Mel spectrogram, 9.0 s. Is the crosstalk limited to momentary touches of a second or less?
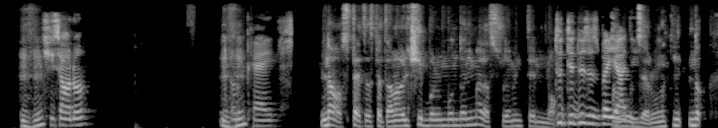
Yes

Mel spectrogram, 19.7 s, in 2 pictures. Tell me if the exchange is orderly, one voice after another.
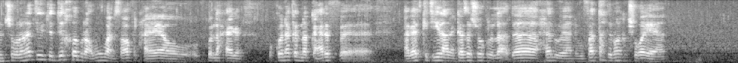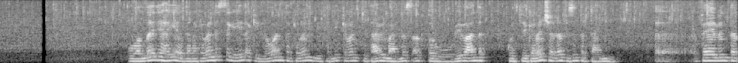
Yes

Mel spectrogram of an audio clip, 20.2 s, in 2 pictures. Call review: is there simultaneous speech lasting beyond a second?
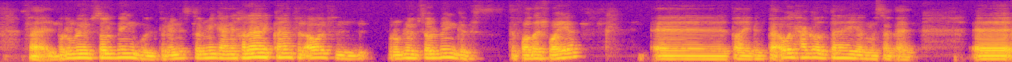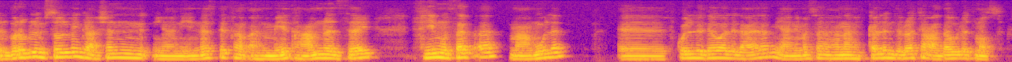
No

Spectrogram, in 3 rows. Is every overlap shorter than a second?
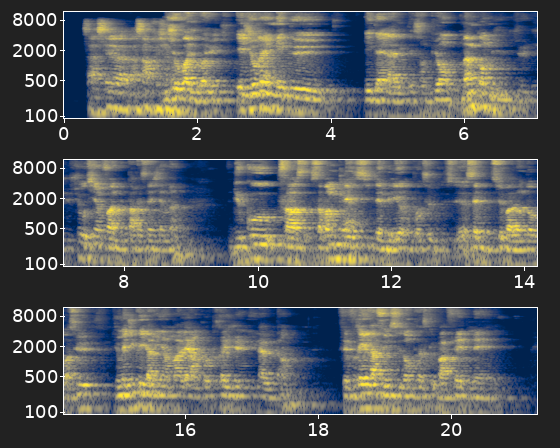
Yes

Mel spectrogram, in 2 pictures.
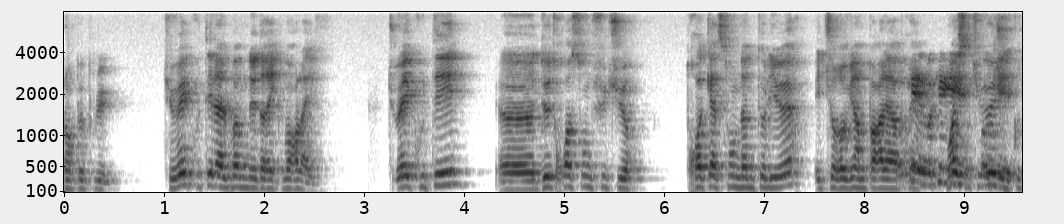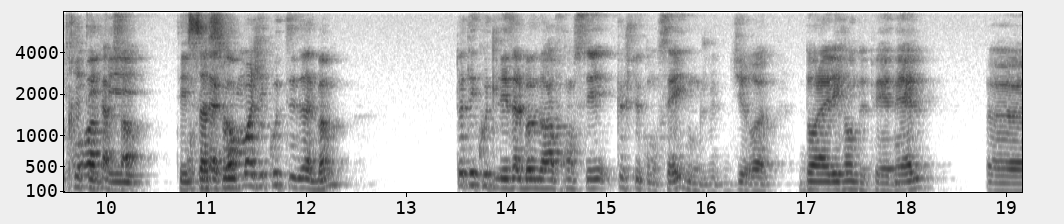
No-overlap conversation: No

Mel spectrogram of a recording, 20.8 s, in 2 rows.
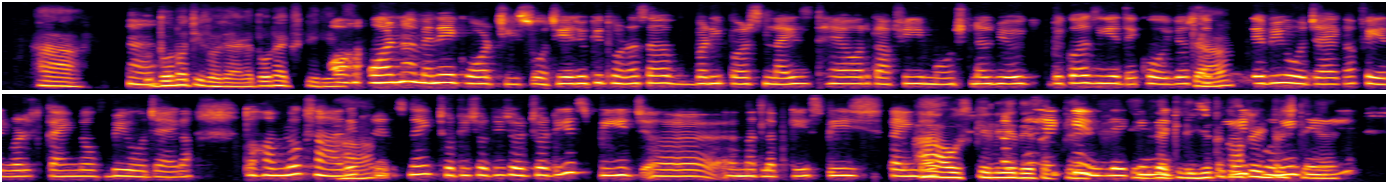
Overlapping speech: Yes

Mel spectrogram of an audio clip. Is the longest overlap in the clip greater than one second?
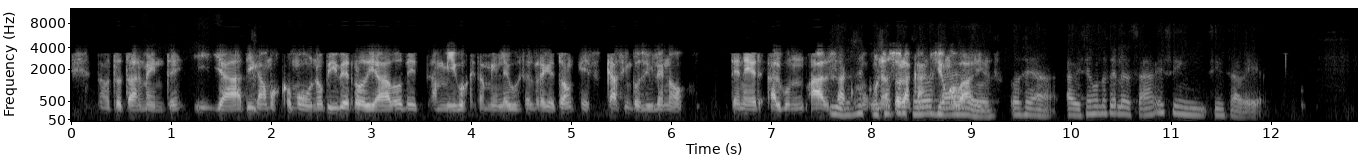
Yes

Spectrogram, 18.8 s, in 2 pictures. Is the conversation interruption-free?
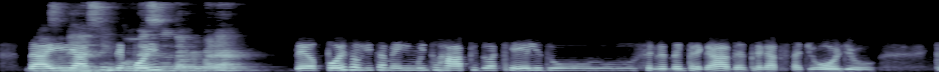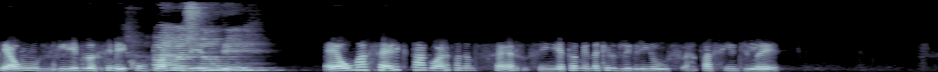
No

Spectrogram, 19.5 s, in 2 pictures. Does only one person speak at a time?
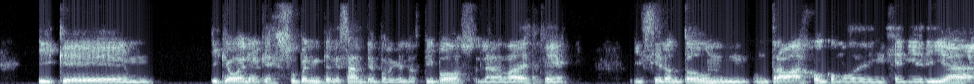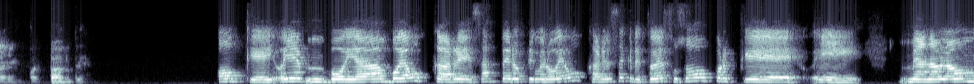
Yes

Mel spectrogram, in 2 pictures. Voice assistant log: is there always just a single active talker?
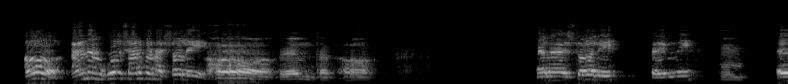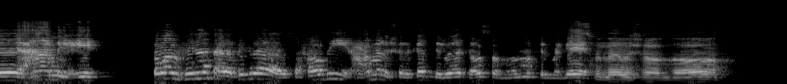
Yes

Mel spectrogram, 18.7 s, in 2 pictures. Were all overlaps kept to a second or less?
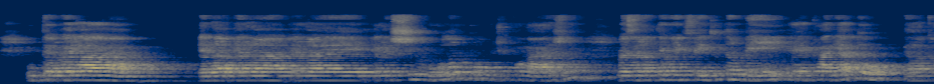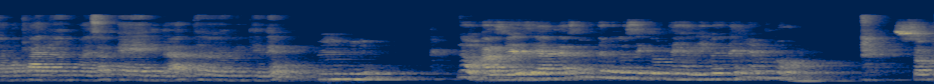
Yes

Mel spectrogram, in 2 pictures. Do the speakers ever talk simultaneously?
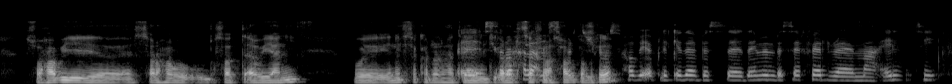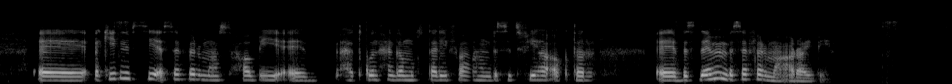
Yes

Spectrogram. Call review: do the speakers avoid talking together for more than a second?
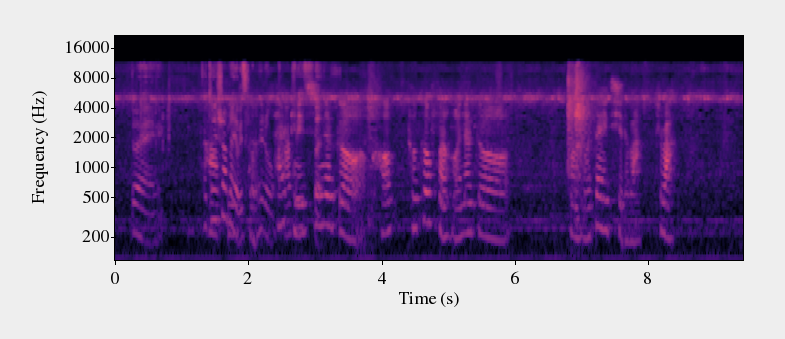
No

